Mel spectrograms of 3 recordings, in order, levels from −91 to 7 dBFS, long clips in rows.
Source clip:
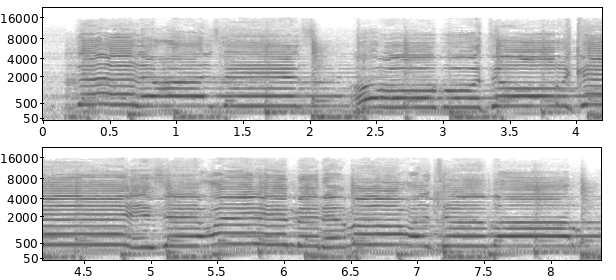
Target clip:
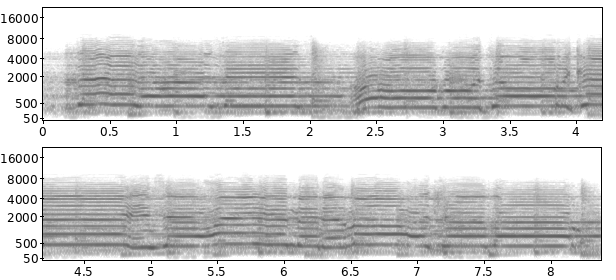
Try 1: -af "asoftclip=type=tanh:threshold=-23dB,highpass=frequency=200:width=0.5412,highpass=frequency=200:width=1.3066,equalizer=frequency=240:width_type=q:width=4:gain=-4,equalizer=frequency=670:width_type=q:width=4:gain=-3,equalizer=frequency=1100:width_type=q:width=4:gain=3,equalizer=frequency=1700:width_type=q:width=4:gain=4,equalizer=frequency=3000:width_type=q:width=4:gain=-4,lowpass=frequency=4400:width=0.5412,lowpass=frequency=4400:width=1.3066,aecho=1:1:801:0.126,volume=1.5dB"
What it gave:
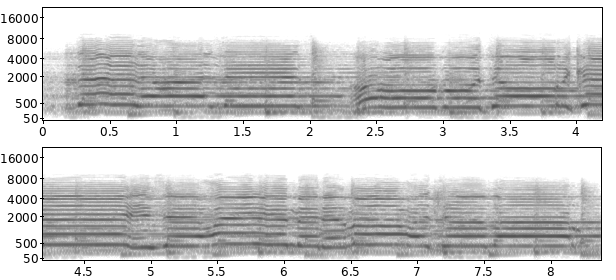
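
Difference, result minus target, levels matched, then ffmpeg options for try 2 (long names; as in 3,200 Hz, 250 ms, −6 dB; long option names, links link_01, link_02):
soft clipping: distortion −8 dB
-af "asoftclip=type=tanh:threshold=-31dB,highpass=frequency=200:width=0.5412,highpass=frequency=200:width=1.3066,equalizer=frequency=240:width_type=q:width=4:gain=-4,equalizer=frequency=670:width_type=q:width=4:gain=-3,equalizer=frequency=1100:width_type=q:width=4:gain=3,equalizer=frequency=1700:width_type=q:width=4:gain=4,equalizer=frequency=3000:width_type=q:width=4:gain=-4,lowpass=frequency=4400:width=0.5412,lowpass=frequency=4400:width=1.3066,aecho=1:1:801:0.126,volume=1.5dB"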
